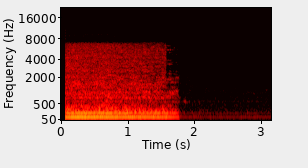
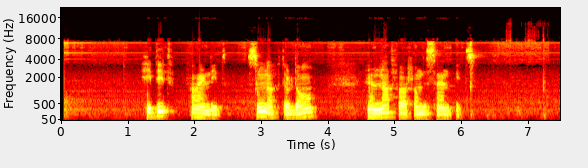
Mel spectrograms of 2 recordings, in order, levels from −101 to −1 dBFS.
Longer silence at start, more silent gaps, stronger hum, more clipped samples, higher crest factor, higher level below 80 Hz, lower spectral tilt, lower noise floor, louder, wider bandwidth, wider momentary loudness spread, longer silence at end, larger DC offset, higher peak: about the same, 0.05 s vs 0.05 s; neither; neither; neither; about the same, 14 dB vs 16 dB; second, -66 dBFS vs -56 dBFS; first, -6.5 dB/octave vs -4.5 dB/octave; first, -86 dBFS vs -42 dBFS; second, -49 LUFS vs -14 LUFS; second, 7.4 kHz vs 8.2 kHz; second, 13 LU vs 24 LU; first, 1.4 s vs 0.2 s; neither; second, -36 dBFS vs 0 dBFS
